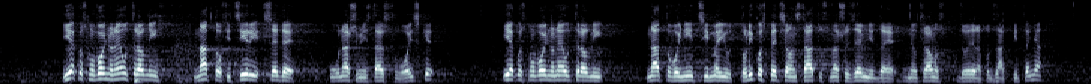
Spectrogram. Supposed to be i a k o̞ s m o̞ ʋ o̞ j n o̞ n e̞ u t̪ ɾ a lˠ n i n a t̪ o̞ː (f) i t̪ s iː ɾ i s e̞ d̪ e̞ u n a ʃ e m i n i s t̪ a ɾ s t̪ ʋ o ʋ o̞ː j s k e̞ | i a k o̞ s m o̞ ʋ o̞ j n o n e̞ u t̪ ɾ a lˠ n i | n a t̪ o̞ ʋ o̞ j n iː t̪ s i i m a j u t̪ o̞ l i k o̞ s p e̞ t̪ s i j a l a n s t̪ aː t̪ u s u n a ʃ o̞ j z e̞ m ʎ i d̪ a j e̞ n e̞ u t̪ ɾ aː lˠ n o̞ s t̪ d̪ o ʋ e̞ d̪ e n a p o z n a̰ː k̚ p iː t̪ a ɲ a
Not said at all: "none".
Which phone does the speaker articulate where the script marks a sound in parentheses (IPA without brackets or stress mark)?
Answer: f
